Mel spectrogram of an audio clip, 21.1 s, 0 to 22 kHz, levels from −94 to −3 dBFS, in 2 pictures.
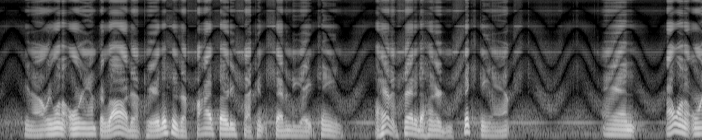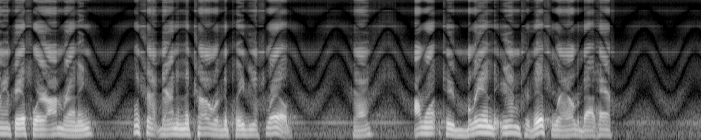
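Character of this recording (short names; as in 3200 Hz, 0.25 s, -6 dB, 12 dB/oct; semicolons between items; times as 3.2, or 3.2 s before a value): a buzz of ramps at a fixed pitch in blocks of 8 samples; phasing stages 8, 1.3 Hz, lowest notch 460–1600 Hz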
